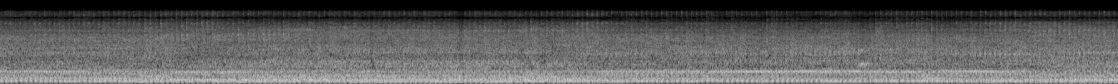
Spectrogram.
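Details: Snow blower after belt replacement for an auger that would not spin, tested with the shroud off: the small engine runs at a steady, even pitch with no hunting or misfire; it sounds healthy.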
